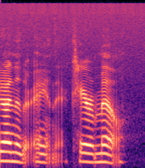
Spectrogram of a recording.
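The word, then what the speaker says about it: Carmel: of people say Illinois I also say caramel it's caramel caramel Indiana caramel mentioned this on the last sounds like people around here trying to spit augia out they're like caramel like car caramel it depends on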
